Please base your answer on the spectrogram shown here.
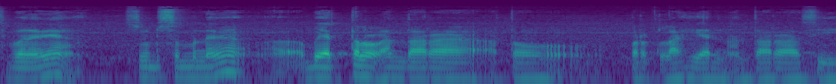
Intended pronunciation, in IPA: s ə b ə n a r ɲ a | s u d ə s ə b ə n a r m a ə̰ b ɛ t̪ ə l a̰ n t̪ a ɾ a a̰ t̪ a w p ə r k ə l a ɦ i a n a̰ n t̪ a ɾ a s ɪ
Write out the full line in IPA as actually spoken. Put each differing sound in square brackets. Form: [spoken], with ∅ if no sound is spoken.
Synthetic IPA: s ə b ə n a r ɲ a | s u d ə s ə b ə n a r [ɲ] a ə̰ b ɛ t̪ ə l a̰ n t̪ a ɾ a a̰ t̪ a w p ə r k ə l a ɦ i a n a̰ n t̪ a ɾ a s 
